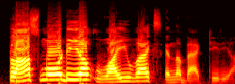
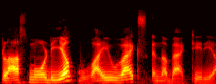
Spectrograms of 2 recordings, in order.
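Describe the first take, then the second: First: Slow, loud and higher dictation; emphatic dictation. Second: Slow and softer repeat. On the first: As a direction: announce the name slowly and loudly. (ഉറക്കെ പതുക്കെ പേര് പറയുന്നു) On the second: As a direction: quietly repeat it slowly, as a reminder. (പതുക്കെ മൃദുവായി ആവർത്തിക്കുന്നു) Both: Shown as a demonstration. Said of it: "എന്താണ്?".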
